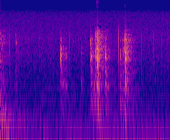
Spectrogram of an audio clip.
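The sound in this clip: A door is closed and its bolt shot home: a few soft knocks and clicks spread over about a second and a half, with quiet background in between.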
